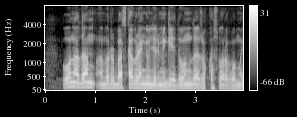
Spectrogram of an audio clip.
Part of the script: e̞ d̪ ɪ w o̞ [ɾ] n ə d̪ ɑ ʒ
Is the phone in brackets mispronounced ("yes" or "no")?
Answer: yes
